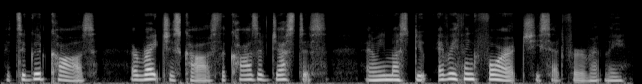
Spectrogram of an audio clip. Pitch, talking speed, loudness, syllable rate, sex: 205 Hz, 180 wpm, -20 LUFS, 5.9 syllables/s, female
